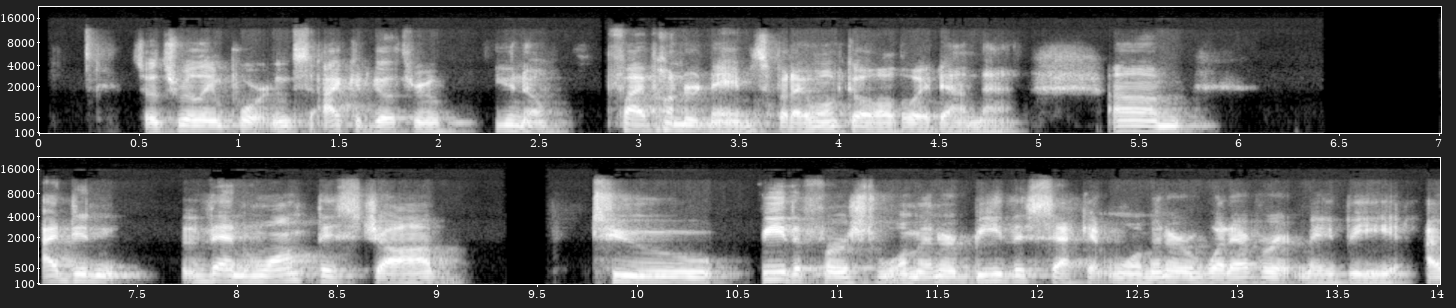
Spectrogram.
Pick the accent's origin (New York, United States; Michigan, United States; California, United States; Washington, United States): California, United States; a kid who was born and raised in California and has never lived outside the state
